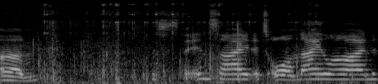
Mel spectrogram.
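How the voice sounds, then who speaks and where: The pitch shows ordinary variation. Background noise is noticeable. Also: woman. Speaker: beauty and lifestyle vlogger. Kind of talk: casual show-and-tell collection video. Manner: chatty, filler-heavy.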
